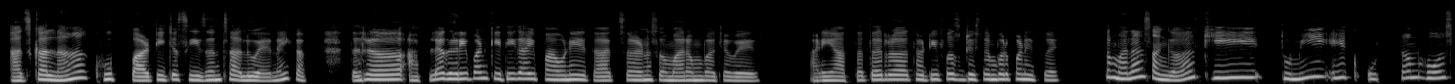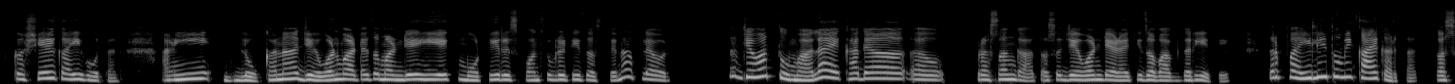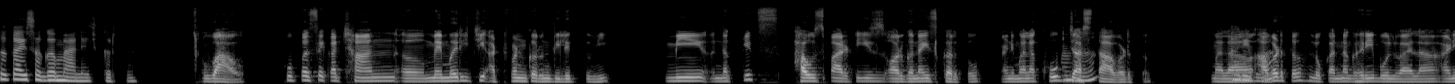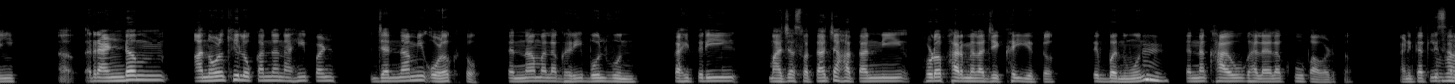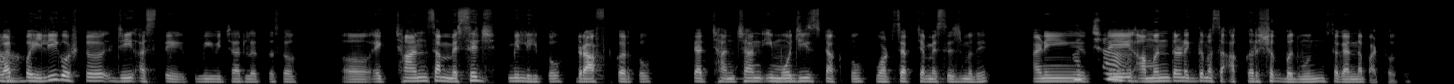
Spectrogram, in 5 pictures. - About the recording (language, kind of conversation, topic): Marathi, podcast, जेव्हा पाहुण्यांसाठी जेवण वाढायचे असते, तेव्हा तुम्ही उत्तम यजमान कसे बनता?
- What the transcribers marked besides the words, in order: in English: "थर्टी फर्स्ट"; in English: "होस्ट"; in English: "रिस्पॉन्सिबिलिटीज"; lip smack; in English: "ऑर्गनाइज"; in English: "रॅन्डम"; laughing while speaking: "जे काही येतं"; in English: "ड्राफ्ट"; in English: "इमोजीज"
